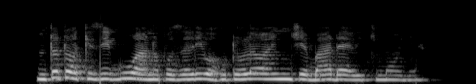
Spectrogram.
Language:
Swahili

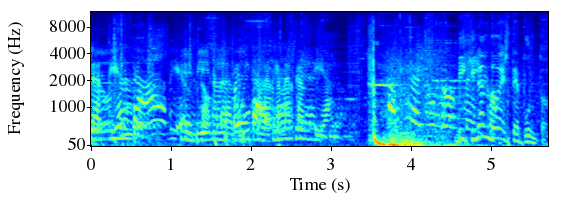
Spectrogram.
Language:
Spanish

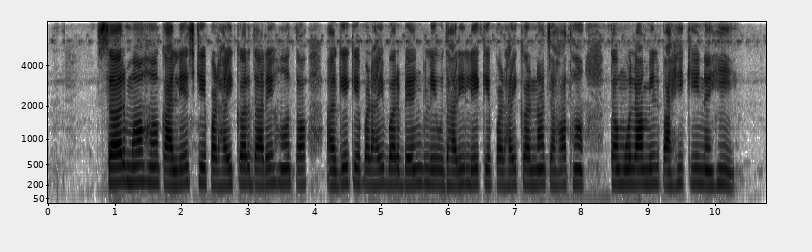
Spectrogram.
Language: Chhattisgarhi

